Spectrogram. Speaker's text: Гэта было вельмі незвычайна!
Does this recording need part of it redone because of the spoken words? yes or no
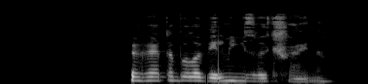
no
